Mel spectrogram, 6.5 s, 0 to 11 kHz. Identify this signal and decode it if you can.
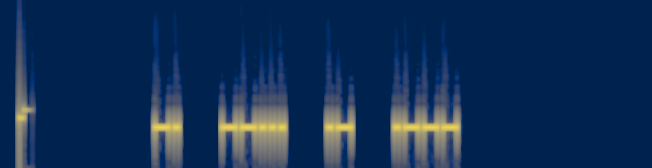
Morse code, heard as a keyed tone, about 25 wpm, spaced as for 14 wpm, 700 Hz. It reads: N7AJ
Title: USA Call Signs - 3x Character Spacing - 25wpm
